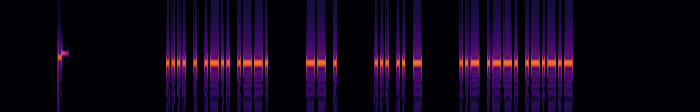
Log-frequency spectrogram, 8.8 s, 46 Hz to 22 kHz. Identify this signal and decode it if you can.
Morse code, heard as a keyed tone, about 36 wpm, 700 Hz. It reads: HELP ME SIT UP.
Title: 2x Word-Spacing - Sentences from Top 500 Words - 35wpm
